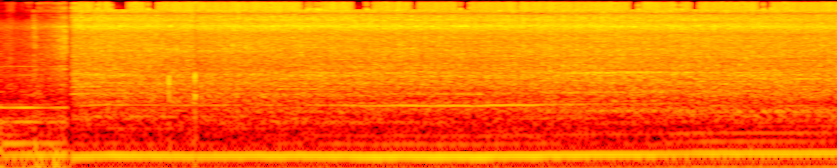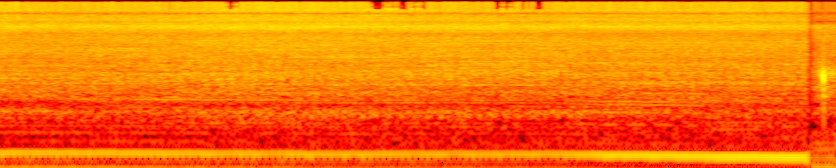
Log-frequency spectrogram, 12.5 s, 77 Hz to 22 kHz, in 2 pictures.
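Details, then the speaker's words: BMW 335i on jack stands after repairing oil filter housing gasket, coolant leaks and belt: smooth steady low idle with no ticks, knocks or surges; engine idling normally, later warm and leak-free. "There she goes. So far sounds good."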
